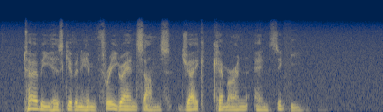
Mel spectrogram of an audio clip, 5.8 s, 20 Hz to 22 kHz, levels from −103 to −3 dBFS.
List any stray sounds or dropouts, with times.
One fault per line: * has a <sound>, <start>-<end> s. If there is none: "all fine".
* has a dropout, 4.3-4.4 s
